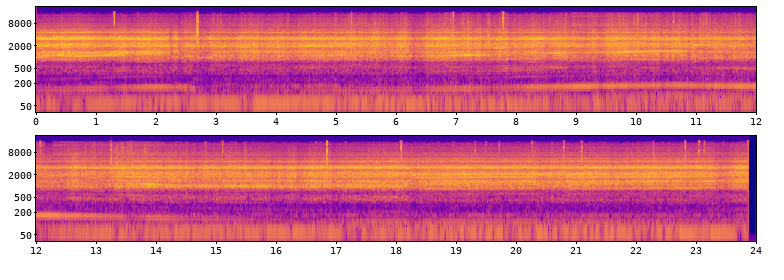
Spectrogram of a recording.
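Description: Open-cockpit track car's engine running hard at speed, heard onboard with heavy wind buffeting on the microphone. The engine note climbs under acceleration and drops back at gear changes and lifts, several times.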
